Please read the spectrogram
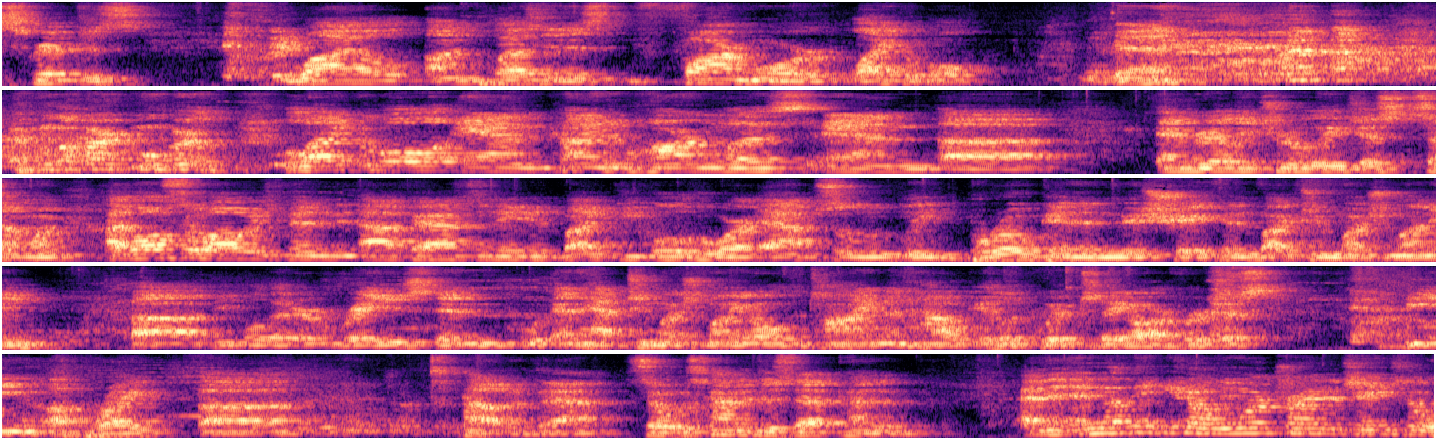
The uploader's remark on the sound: We recorded this one live from SF Sketchfest 2017. Before the table read.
